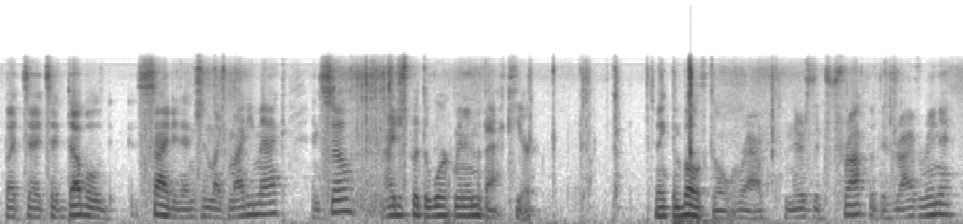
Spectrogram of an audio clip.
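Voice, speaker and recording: A man's voice: mid-range voice, moderate pace. Guy with a stuffy scratchy voice rambling thru his train room, lots of uhs, faint clicky noise behind. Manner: rambling, many fillers and self-corrections. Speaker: toy train vlogger. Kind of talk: casual show-and-tell narration. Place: home train room, indoors. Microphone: handheld camera mic, filming close.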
